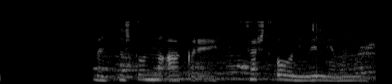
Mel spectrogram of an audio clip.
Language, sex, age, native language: Icelandic, female, 12, Icelandic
